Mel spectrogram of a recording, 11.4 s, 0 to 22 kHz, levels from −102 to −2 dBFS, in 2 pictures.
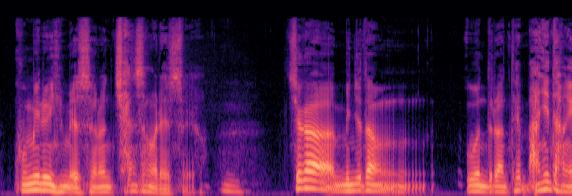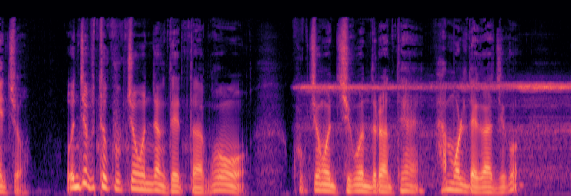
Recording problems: echo of what is said; strong; from 8.5 s on; 580 ms later, 10 dB below the speech

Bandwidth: 14.5 kHz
